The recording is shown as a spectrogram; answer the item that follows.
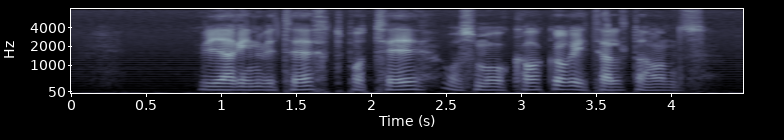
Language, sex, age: Norwegian, male, 29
